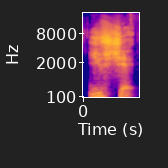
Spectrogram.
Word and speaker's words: Juszczyk: But did you see the report, Kyle, whose name I cannot pronounce, the fullback? Juszczyk.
